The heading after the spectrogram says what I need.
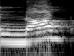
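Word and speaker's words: knock: रुका जाए when they नक् ऑन द डोर नक् के साइलेंट है नक् पढ़ेंगे के एन एक साथ होता है तो के साइलेंट है ना नॉक होता है नो होता है न्यू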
